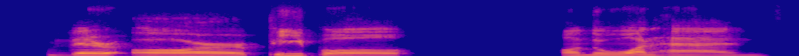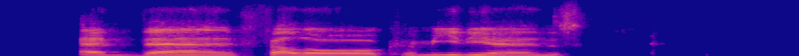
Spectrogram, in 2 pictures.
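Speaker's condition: Stuttering; lifelong stutter, silent about 25 years, avoided speaking at 15, speech improvement course for stuttering; audible stutter, stutters in six languages, performs in English, Arabic, French, Spanish; prolonged sounds

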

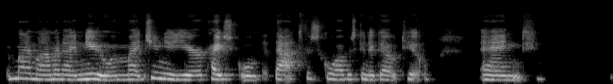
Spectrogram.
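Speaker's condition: Profound deafness, cochlear implant, congenital profound hearing loss; born deaf

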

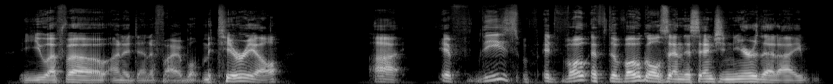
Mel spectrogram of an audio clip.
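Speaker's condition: No condition

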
